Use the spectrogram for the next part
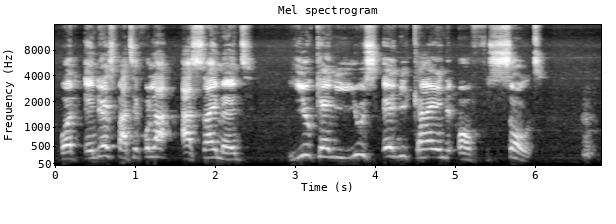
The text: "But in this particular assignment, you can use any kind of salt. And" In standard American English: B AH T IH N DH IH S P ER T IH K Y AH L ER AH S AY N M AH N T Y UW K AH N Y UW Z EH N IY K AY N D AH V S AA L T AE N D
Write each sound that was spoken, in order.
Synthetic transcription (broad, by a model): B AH T IH N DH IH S P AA T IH K Y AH L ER AH S AY N M AH N T Y UW K AH N Y UW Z EH N IY K AY N D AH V S AA L T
